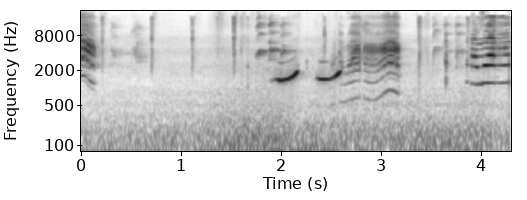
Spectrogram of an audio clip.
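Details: Indian parrot giving two short rising whistled slurs near mid-clip, followed by wavering, ringing squawk calls with rich overtones, over a low steady background hum.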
